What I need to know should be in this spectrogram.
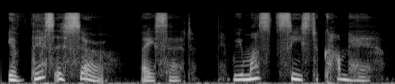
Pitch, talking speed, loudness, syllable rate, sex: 210 Hz, 180 wpm, -20 LUFS, 4.8 syllables/s, female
